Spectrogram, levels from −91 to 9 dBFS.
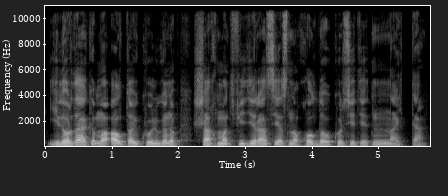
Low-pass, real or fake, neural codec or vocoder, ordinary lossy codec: none; real; none; none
